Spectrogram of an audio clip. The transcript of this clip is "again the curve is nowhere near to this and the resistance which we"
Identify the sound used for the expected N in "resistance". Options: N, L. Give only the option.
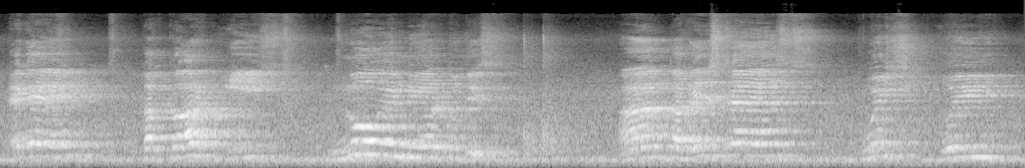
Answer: L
